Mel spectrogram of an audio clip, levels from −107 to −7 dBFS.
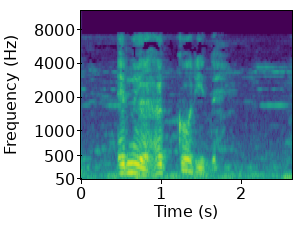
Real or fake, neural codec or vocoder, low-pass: real; none; 7.2 kHz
